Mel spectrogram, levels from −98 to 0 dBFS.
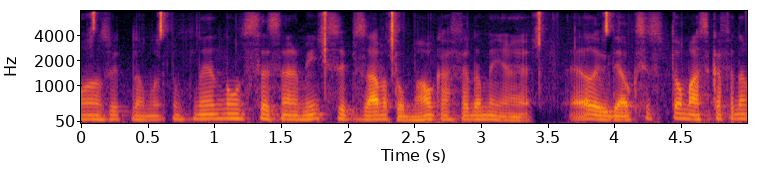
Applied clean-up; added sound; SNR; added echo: neural mask model Resemble Enhance denoiser.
